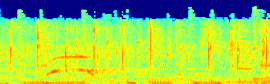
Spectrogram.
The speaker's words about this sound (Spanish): Aquí seguimos aplaudiendo a los sanitarios y a todos los que arriman el hombro en esta crisis del coronavirus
